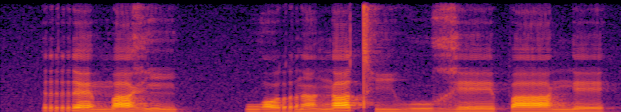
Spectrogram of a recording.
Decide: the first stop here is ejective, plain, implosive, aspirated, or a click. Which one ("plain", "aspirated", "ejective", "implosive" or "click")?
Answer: aspirated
